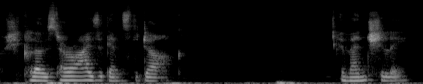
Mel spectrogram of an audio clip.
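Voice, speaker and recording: Slow, deliberate woman storyteller. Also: fairly low pitch, flat delivery, fairly bright tone. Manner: deliberate, with dramatic pauses. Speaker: storyteller and teacher. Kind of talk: expressive children's audiobook-style reading.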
